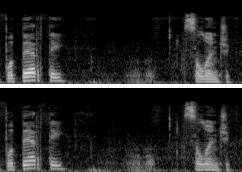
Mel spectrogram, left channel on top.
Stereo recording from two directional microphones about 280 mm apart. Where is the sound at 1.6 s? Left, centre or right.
Centre.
